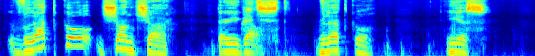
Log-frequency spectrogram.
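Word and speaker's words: Vlatko Čančar: No, it's Vletco Junar.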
